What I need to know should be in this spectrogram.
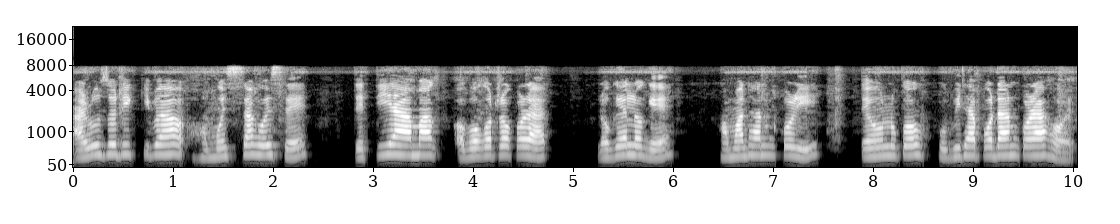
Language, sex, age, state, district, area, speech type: Assamese, female, 30-45, Assam, Lakhimpur, rural, spontaneous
